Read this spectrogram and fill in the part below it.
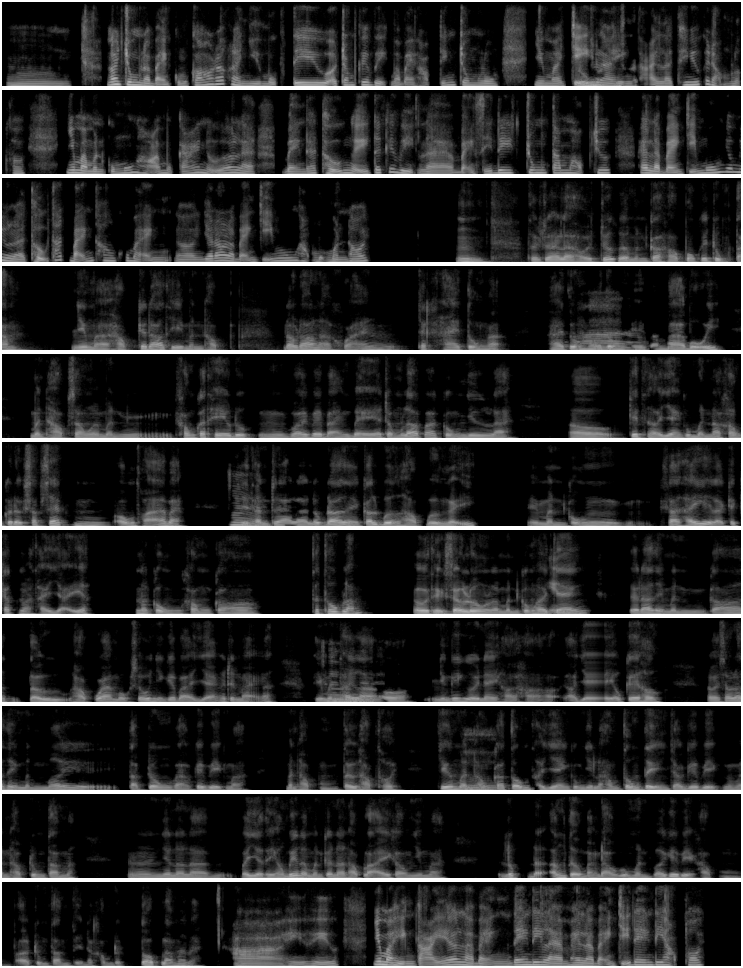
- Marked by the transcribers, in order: tapping; "chắc" said as "chách"; other background noise
- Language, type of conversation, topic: Vietnamese, advice, Làm sao để lấy lại động lực khi cảm thấy bị đình trệ?
- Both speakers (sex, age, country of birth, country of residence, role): female, 30-34, Vietnam, Vietnam, advisor; male, 20-24, Vietnam, Vietnam, user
